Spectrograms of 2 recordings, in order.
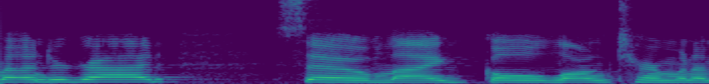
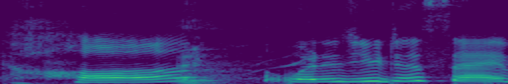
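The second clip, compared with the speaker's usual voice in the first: mock puzzled double take, higher voice; puzzled disbelief; 5 semitones higher, slower than usual. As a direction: imitate baffled teammates, pitch lifting after the "huh". Puzzled teammates reacting to her slang.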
